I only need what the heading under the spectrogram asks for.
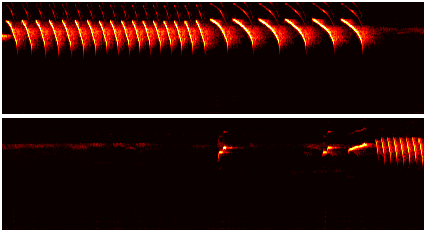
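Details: Training song meant to make a canary sing at once: a rapid high trill slowing into longer falling sweeps, then near silence broken by a few short high chirps and a final trill.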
